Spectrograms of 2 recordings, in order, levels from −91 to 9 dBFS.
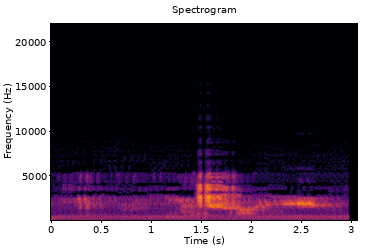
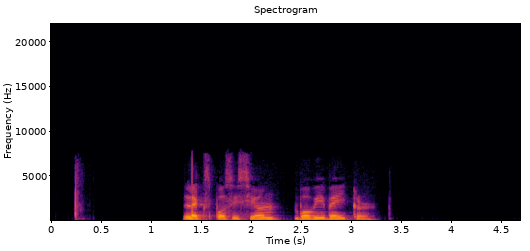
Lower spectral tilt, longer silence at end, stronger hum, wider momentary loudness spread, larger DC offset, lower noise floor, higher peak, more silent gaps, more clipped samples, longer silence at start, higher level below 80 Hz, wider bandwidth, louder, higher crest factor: second, -2.5 dB/octave vs -8 dB/octave; second, 0.1 s vs 1.45 s; neither; first, 22 LU vs 18 LU; neither; first, -45 dBFS vs -39 dBFS; about the same, -4 dBFS vs -2 dBFS; second, none vs 0.55-1.31 s; neither; second, 0 s vs 0.25 s; second, -62 dBFS vs -54 dBFS; first, 9.4 kHz vs 7.8 kHz; about the same, -21 LUFS vs -20 LUFS; about the same, 22 dB vs 20 dB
